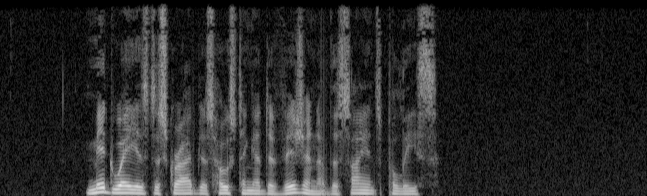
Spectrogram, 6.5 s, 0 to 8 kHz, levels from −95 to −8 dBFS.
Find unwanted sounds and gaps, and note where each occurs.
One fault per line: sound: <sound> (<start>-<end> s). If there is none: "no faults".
no faults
